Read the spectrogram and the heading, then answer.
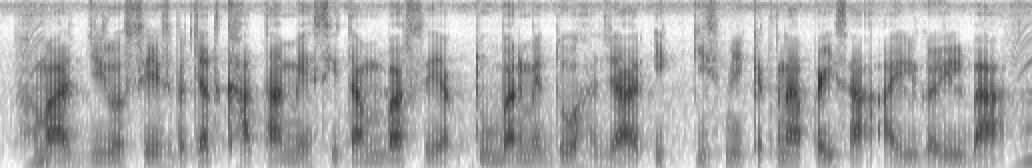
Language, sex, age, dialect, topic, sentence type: Bhojpuri, male, 18-24, Southern / Standard, banking, question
